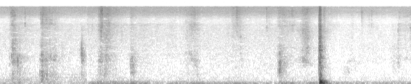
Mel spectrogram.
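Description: A single heavy, dull thump about three seconds in, amid faint rustling and small knocks of someone moving about and handling things.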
